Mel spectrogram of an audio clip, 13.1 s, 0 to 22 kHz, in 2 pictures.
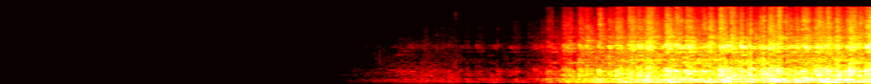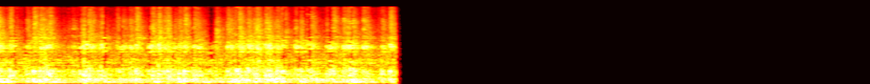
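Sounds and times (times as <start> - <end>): engine running steadily: 2.9 - 9.5.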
